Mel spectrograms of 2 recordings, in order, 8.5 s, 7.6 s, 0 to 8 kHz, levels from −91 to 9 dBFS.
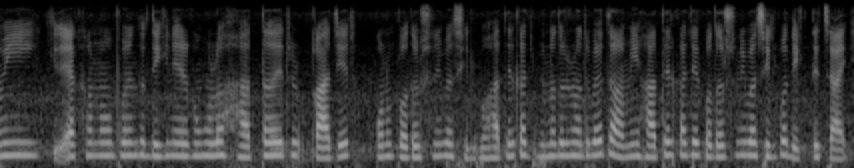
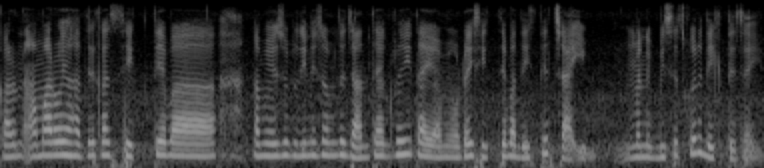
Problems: none marked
